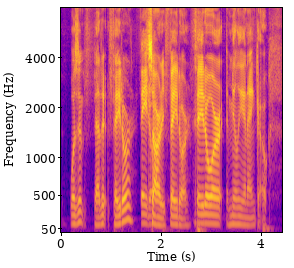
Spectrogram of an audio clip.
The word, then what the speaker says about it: Fedor: so much Prestige there was a guy named feder Emiliano who everybody really considers to be the great what was his name was it fed Fedor Fedor sorry Fedor Fedor emilianenko great pronunciation on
